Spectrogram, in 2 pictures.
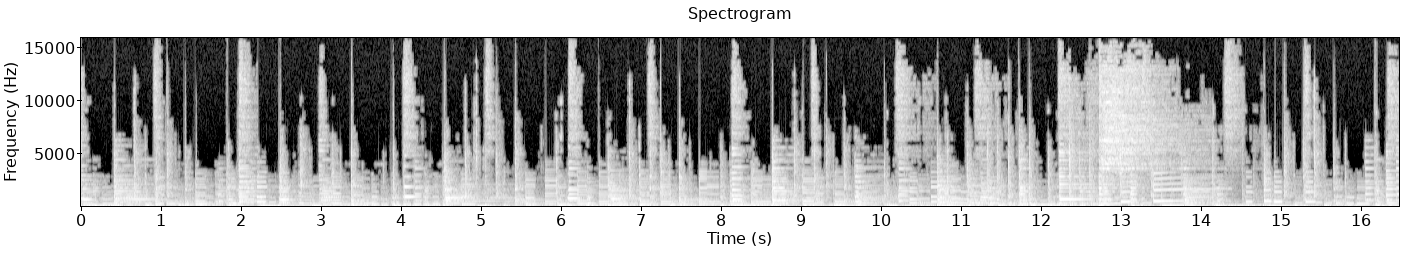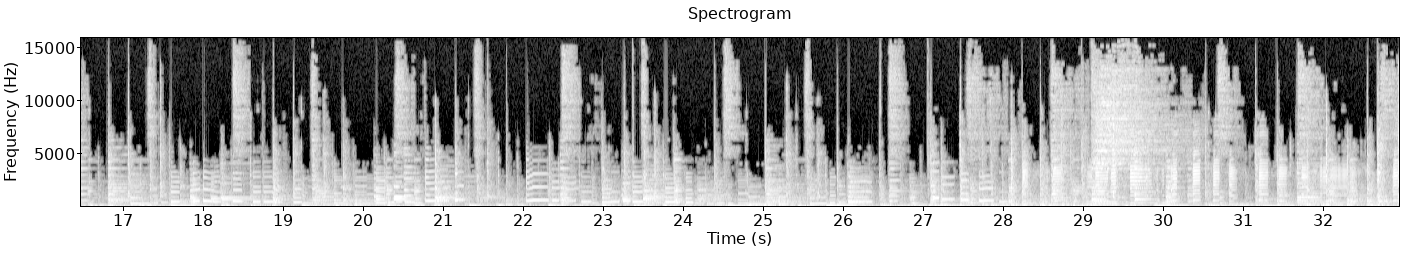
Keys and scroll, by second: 2.3 m, 3.6 5, 3.8 Return, 4.1 space, 7.9 m, 9.2 5, 9.4 Return, 9.8 space, 11.0 Escape, 17.2 space, 17.7 Escape, 19.5 space, 20.0 Escape, 30.4 space, 31.0 Escape.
